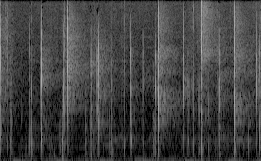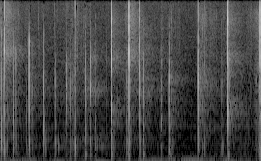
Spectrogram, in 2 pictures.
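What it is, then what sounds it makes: Plastic snack bag being crinkled. A hollow blue and yellow plastic/foil snack bag is crinkled and squeezed with fingertips and nails. It gives an irregular run of sharp, bright crackles and crisp snaps over a quiet, close background, each dying away almost instantly.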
